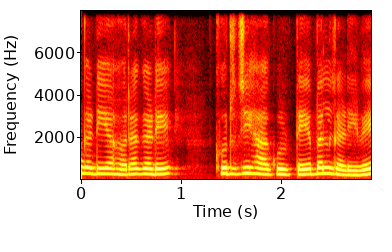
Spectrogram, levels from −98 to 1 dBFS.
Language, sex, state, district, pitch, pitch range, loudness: Kannada, female, Karnataka, Bidar, 255 Hz, 245-275 Hz, -14 LUFS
